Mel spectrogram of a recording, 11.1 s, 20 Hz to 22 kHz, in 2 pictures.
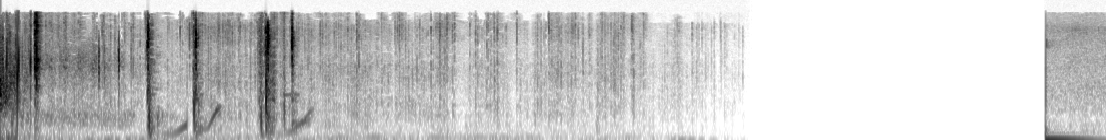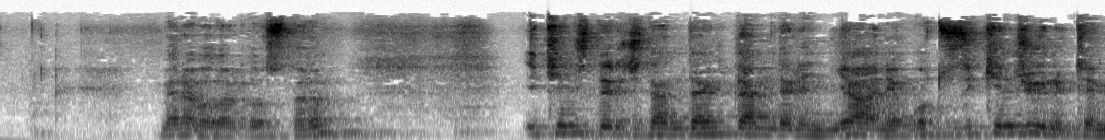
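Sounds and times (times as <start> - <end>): rising pop sound effects: 0.6 - 1.6.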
